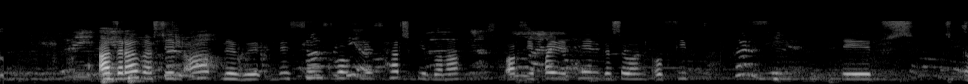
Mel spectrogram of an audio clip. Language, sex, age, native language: Icelandic, male, 18-19, Icelandic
